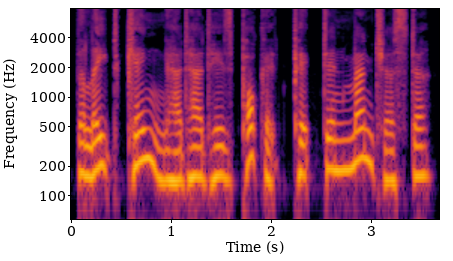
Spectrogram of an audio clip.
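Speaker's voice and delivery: plain reading voice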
